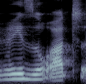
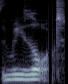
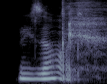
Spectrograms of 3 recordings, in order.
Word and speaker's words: Resort: Ja, das Hotel Resort oder so oder Resort wird oft als Ressort im Deutschen plötzlich ausgesprochen, als ob das als ob das der Fachbereich das Ressort wäre, aber es ist es nicht. Es ist ja das mit einem S, Resort.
